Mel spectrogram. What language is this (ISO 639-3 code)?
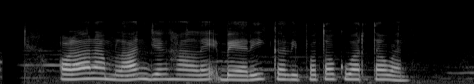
sun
